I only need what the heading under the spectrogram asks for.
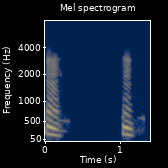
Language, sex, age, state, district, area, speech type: Kannada, female, 30-45, Karnataka, Uttara Kannada, rural, conversation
